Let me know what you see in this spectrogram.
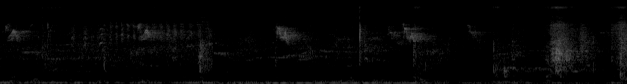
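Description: A bird calling: a short high chirp repeated at an even pace, about once every second and a half, with a few faint clicks in between.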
